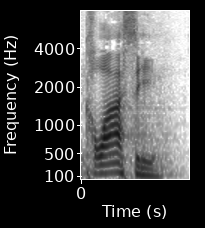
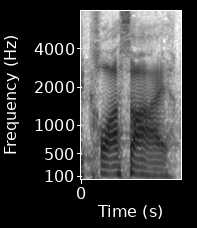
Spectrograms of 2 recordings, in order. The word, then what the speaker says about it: Colossae: I have always wanted to say Colossae for this group that he writes, you know, to the Colossians. But apparently the city is pronounced Colossae.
